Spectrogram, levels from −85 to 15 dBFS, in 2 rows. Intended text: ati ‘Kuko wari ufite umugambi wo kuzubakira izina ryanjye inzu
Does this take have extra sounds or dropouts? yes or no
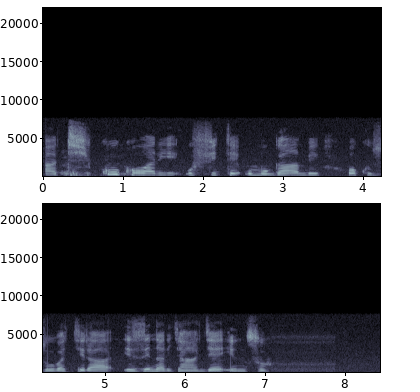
no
